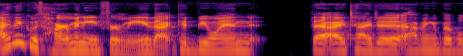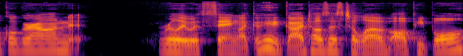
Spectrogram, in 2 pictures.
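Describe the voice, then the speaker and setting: Speaking in an American accent, a woman keeps a medium pitch, fairly even intonation and a moderate pace. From Louisiana, Baton Rouge. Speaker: stay-at-home mom. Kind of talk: casual interview.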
